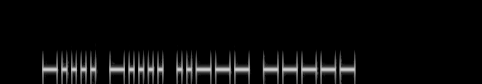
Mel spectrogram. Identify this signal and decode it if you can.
Morse code, heard as a keyed tone, about 25 wpm, 700 Hz. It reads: 6620
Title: Numbers - 4-Digit 25wpm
